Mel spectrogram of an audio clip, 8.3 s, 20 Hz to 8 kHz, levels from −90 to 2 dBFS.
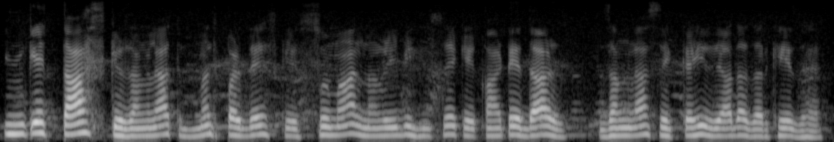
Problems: constant background noise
